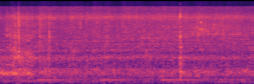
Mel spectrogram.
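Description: Chebakia dough sizzles and crackles steadily in hot oil in a pan, a continuous close frying hiss with occasional stirring clinks and no voices.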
